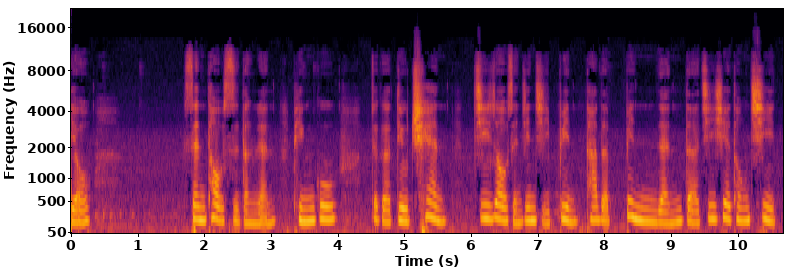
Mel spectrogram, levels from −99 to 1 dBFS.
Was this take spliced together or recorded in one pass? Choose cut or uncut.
cut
